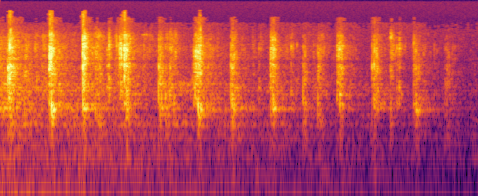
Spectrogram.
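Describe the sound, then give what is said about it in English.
Hooves of a ridden horse clip-clop in a steady, brisk rhythm as the rider leaves, with many crisp hoofbeats following one another closely and no voices. “I helped him to get back onto his horse, and he rode away without thanking me.”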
